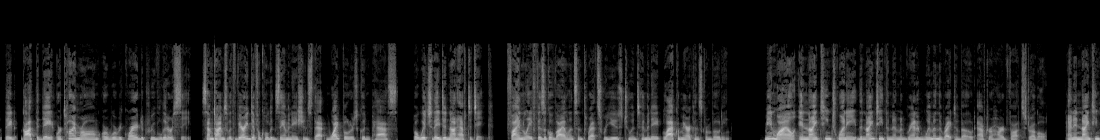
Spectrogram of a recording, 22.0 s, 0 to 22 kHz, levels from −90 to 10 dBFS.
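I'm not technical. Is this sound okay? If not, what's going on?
Yes, it's fine; nothing here sounds wrong.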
